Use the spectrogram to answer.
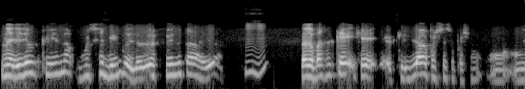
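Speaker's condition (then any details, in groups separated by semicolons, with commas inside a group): Cerebral palsy; nervous system damage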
